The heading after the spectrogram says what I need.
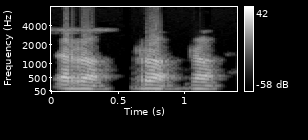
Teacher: जब आप र का उच्चारण करेंगे तो कंपन उत्पन्न होता है, जैसे र र र, इसलिए इसको प्रकंपित या लुंठित वर्ण कहा जाता है, ठीक है।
